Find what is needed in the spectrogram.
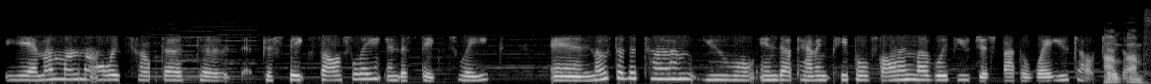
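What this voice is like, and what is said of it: Sweet Southern drawl. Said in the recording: “Southern drawl ... It's like margarine dripping out of my ears right now ... So, so nice.”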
